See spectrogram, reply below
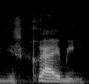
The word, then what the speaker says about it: describing: Alors, describing non c'est participe présent verbe to describe ça nous carré là ça nous constater là nous ca constater que il a prononcé mot de describing accent tombé sous deuxième syllabe là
